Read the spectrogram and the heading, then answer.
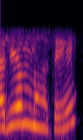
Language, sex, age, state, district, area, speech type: Sanskrit, female, 18-30, Odisha, Cuttack, rural, conversation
